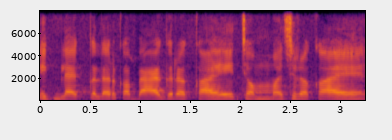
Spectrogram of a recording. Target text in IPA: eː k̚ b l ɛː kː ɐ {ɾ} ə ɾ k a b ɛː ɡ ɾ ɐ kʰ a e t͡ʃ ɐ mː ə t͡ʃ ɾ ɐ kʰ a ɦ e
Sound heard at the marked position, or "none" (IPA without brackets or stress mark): l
